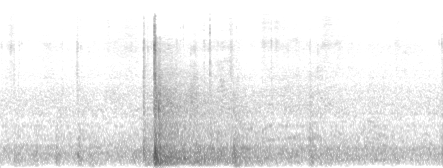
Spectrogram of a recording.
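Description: A single sharp smack about one and a half seconds in, echoing briefly in a large hall, over a low steady murmur of arena ambience, with a couple of fainter knocks around it.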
